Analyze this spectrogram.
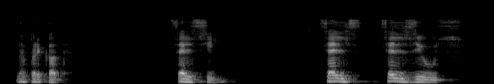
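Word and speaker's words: Celsius: співати знген 26те правило німецька буква Ц читається як це перед голосними е та І наприклад Цельсій цель цельзіус в інших випадках вимовляється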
